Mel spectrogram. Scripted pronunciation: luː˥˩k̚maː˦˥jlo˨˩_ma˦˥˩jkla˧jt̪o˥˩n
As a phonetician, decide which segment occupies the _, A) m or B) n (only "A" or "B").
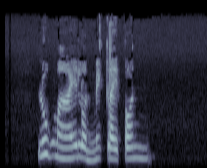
B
